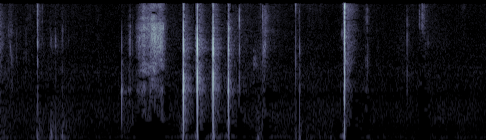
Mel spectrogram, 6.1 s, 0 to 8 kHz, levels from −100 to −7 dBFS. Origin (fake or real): real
